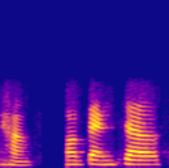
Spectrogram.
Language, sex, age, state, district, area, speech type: Marathi, female, 18-30, Maharashtra, Sindhudurg, rural, conversation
